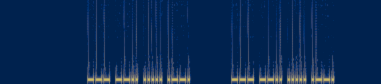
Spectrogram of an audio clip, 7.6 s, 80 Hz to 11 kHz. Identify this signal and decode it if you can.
Morse code, heard as a keyed tone, about 29 wpm, 700 Hz. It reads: OZ5P OZ5P
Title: DXCC-100 Call Signs - 4 Characters - Repeated 2x - 30wpm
